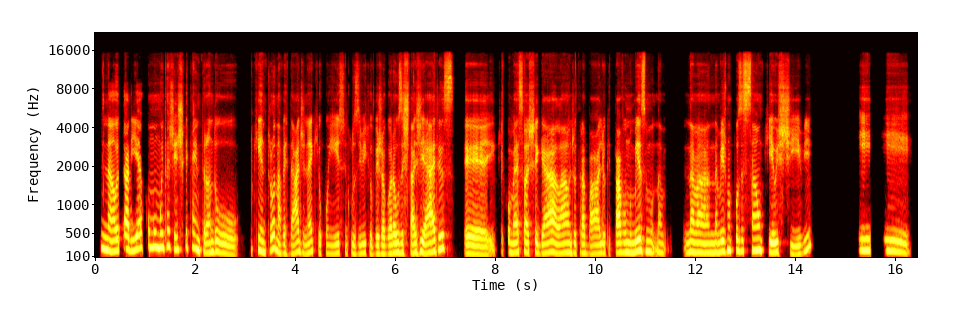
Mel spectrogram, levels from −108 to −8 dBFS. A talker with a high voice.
No: medium, 170 Hz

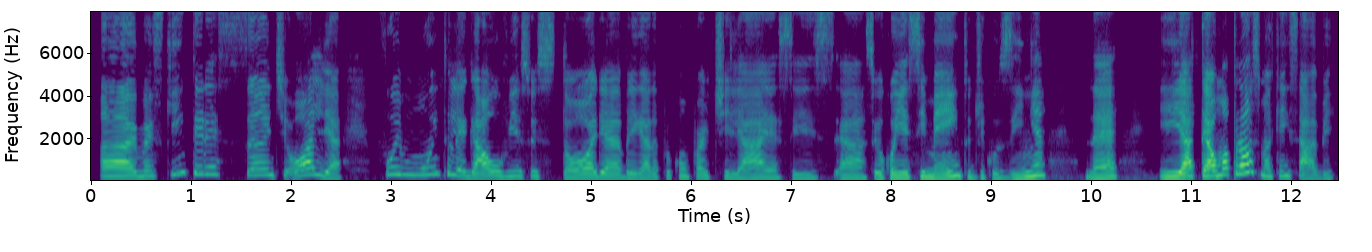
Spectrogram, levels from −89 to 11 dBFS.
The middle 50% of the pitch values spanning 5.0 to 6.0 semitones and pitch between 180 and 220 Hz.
Yes: wide, 5.6 semitones; high, 210 Hz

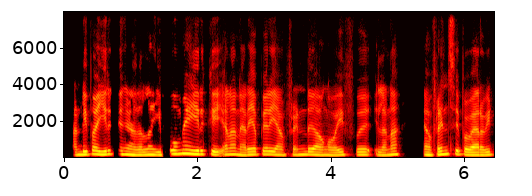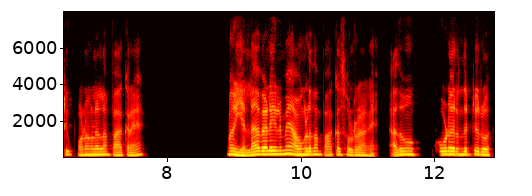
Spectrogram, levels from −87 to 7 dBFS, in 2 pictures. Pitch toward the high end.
No: medium, 160 Hz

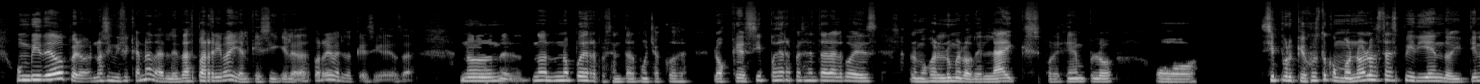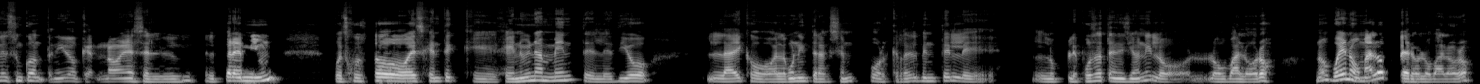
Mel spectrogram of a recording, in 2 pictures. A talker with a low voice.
No: medium, 145 Hz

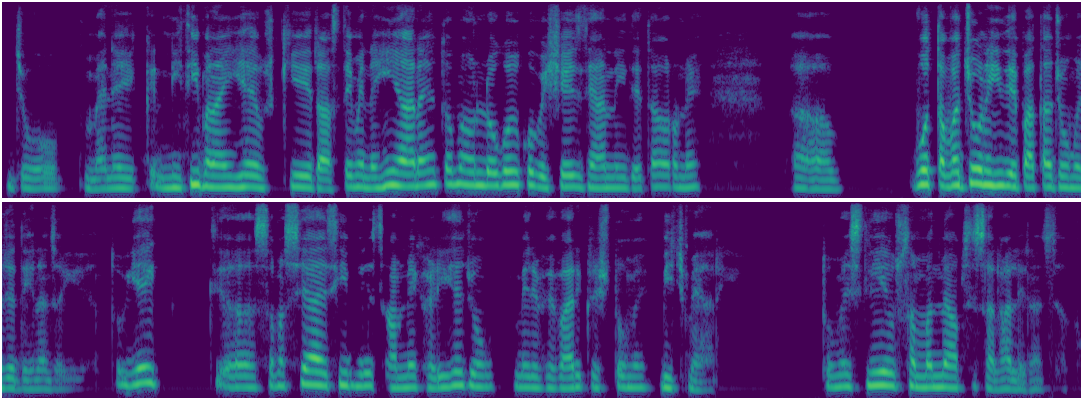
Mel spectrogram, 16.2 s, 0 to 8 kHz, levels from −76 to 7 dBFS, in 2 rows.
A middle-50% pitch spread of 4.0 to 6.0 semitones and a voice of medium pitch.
No: average, 3.3 semitones; medium, 170 Hz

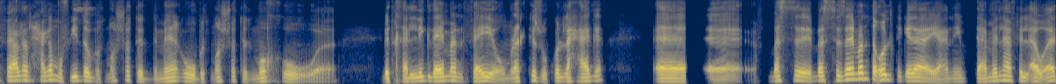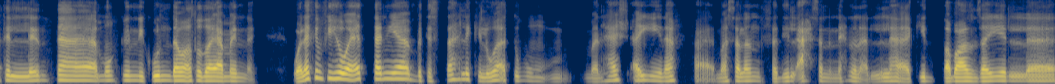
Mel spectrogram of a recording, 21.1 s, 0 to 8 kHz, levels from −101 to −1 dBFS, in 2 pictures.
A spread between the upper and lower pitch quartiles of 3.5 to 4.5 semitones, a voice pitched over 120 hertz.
Yes: average, 4.2 semitones; medium, 140 Hz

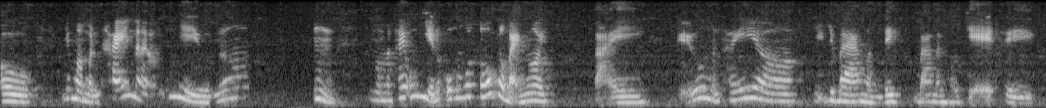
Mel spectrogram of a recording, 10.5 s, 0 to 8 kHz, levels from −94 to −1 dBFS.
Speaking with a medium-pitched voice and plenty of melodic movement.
No: high, 225 Hz; wide, 7.6 semitones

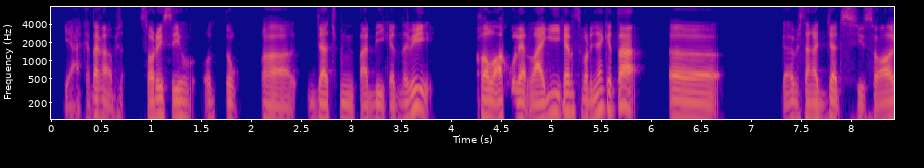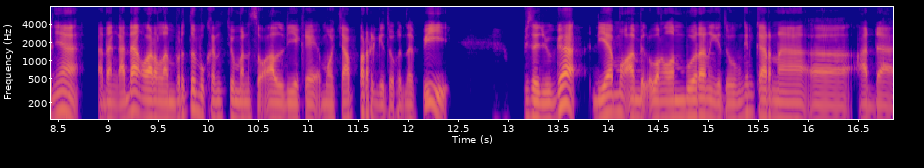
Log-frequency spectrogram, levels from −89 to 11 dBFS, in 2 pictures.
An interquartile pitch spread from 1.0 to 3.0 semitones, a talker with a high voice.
No: narrow, 2.5 semitones; low, 100 Hz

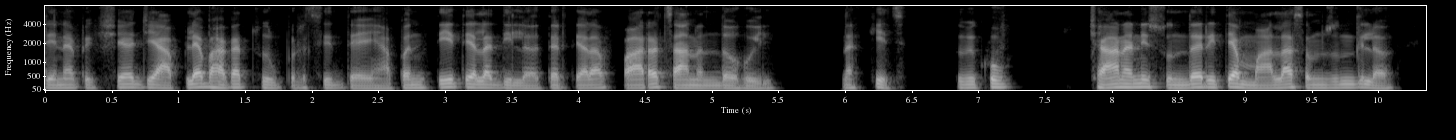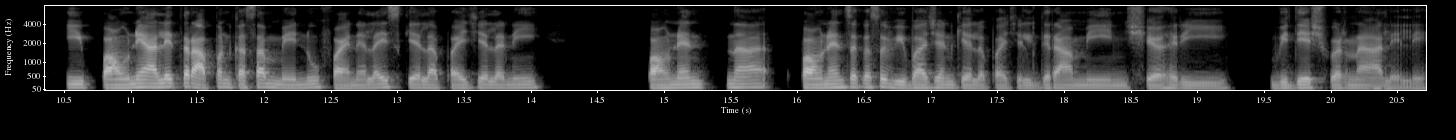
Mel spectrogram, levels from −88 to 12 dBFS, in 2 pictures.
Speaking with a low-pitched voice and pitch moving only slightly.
No: low, 105 Hz; average, 3.3 semitones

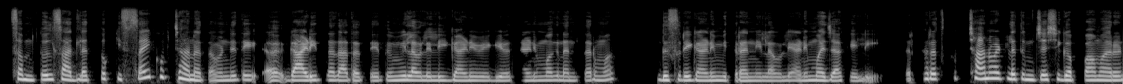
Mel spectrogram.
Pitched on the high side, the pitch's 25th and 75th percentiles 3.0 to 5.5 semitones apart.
Yes: high, 195 Hz; average, 3.3 semitones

